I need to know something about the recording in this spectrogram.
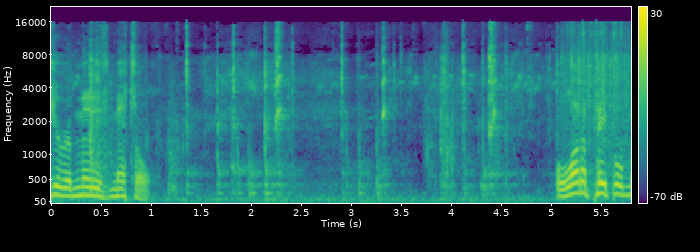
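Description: Metal chain links click and rattle softly.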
